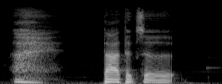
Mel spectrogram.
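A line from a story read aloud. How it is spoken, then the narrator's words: Helpless sigh. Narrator (Vietnamese): Lý Kỳ thật không biết nói gì, thở dài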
